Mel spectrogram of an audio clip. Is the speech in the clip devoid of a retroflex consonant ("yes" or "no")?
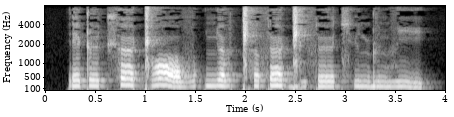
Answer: no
